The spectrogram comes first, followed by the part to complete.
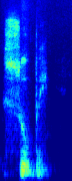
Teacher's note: La P es consonante labial, entonces labializa la O y la hace más labial. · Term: fenómeno de asimilación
